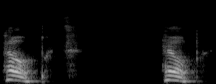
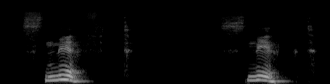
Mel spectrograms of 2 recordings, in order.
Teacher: la ed no la vamos a pronunciar como id, vamos a pronunciar la ed como si solo fuera una T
